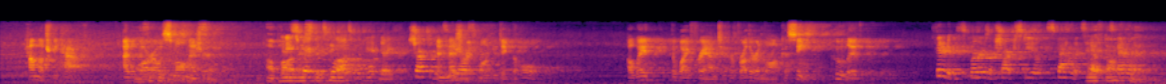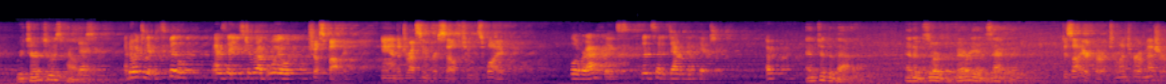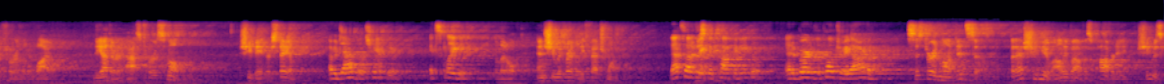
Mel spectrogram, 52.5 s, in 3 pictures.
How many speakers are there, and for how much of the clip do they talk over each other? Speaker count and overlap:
3, about 9%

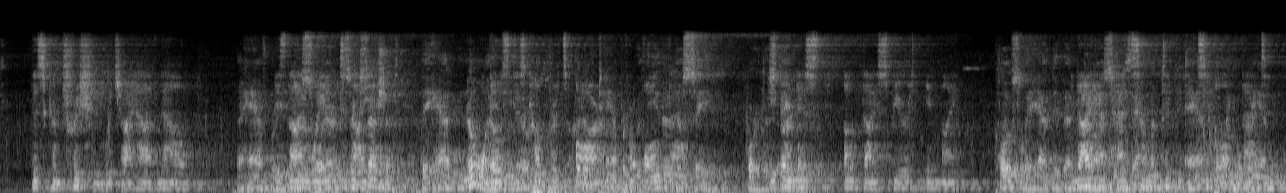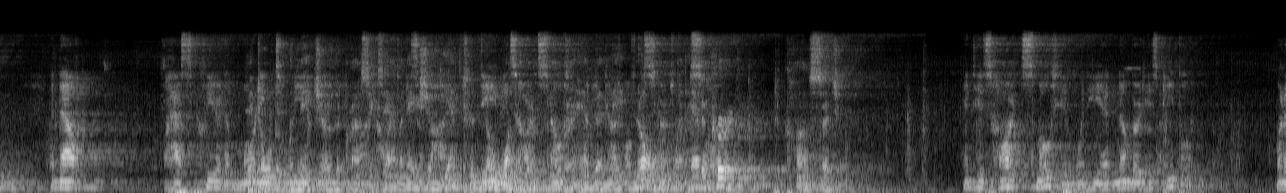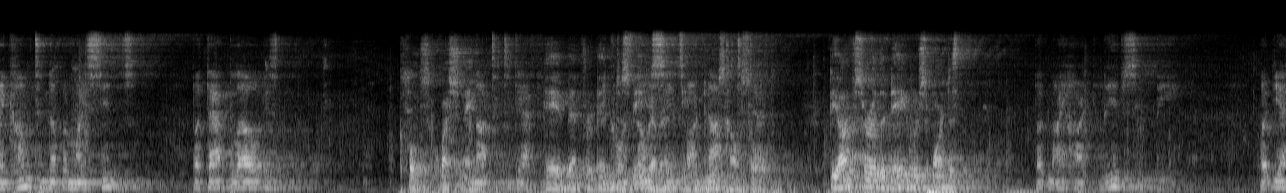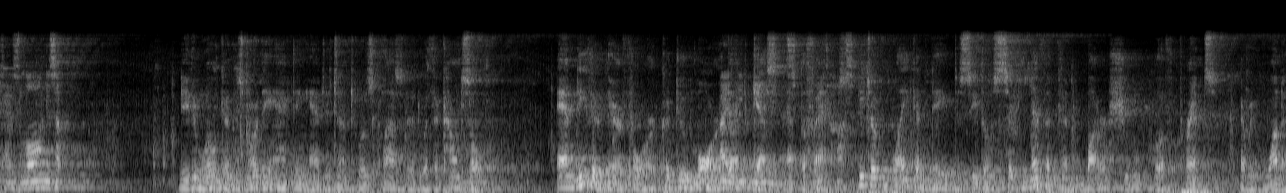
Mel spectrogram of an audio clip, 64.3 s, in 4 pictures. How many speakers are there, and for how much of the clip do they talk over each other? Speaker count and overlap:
2, about 34%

